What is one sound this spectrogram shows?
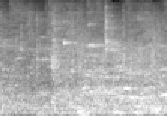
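A player dives and thuds onto the floor.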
